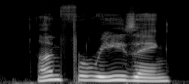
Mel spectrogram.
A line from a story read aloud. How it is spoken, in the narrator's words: Flynn whined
